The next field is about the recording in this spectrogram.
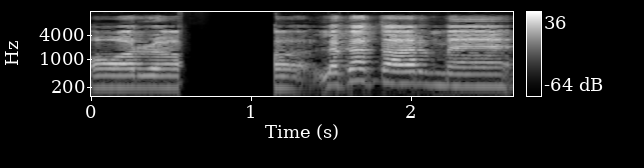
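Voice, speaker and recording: Her fairly high pitch moves with ordinary variation, and the woman's sound is dry and close with no echo. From India. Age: 50s. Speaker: content creator and storyteller. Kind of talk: interview conversation. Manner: articulate, clear Hindi pronunciation.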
